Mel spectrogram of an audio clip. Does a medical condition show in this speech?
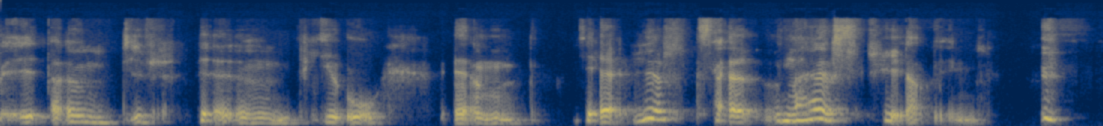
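Yes: generalized dystonia.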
